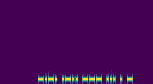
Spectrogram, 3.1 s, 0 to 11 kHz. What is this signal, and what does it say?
Morse code, heard as a keyed tone, about 34 wpm, 700 Hz. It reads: CLOSET
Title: Six Letter Words - 35wpm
